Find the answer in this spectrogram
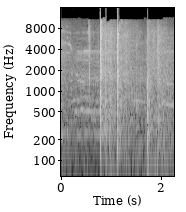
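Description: Aerial fireworks exploding: a string of sharp bangs, three loud ones in the second half, over a continuous background din.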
